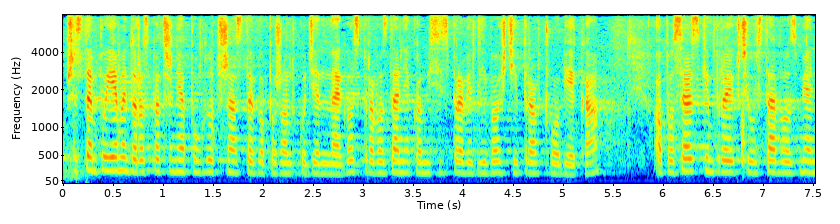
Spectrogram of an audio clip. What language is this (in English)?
Polish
